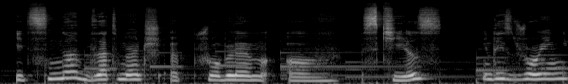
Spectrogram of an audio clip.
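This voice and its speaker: A woman with a non-native accent and a fairly high pitch, at a very slow pace with ordinary pitch variation, music in the background. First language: non-native English speaker. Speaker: artist. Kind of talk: art process voiceover. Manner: casual, slightly hesitant.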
